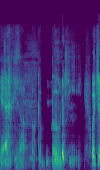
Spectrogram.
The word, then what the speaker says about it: Okoboji: It's Okaboji.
